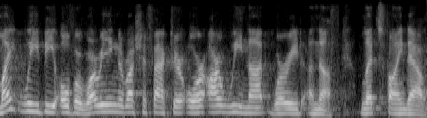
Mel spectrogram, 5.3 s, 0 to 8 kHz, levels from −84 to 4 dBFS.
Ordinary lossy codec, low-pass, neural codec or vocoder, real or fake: Opus, 16 kbps; 7.2 kHz; codec, 44.1 kHz, 7.8 kbps, DAC; fake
